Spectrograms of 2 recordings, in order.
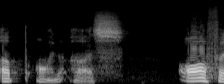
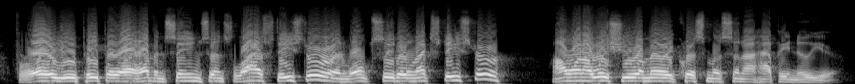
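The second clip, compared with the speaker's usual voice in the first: loud, grand, sarcastic, booming preacher-style delivery; 3 semitones higher, 7 dB louder than usual. Retelling Dad addressing the congregation after the service, in a booming announcing voice. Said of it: "in his best and most booming voice announce".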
